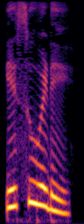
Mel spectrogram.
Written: ಏಸುವಡೆ

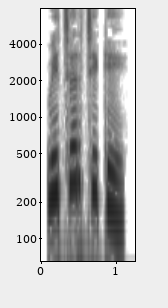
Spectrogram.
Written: ವಿಚರ್ಚಿಕೆ

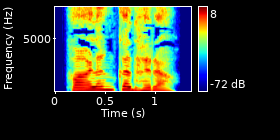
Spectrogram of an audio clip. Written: ಕಾಳಂಕಧರ

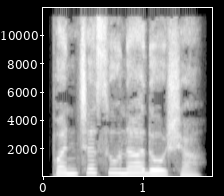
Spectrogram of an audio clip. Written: ಪಂಚಸೂನಾದೋಷ

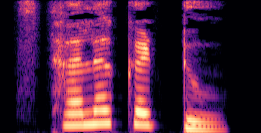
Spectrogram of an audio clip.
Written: ಸ್ಥಲಕಟ್ಟು

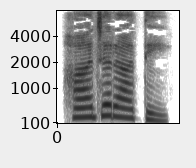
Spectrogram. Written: ಹಜರತು

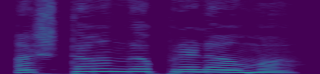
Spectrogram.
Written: ಅಷ್ಟಾಂಗಪ್ರಣಾಮ

